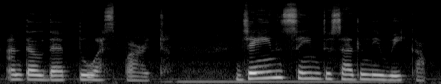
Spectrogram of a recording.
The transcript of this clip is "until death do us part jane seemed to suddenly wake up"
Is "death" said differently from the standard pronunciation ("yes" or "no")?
yes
